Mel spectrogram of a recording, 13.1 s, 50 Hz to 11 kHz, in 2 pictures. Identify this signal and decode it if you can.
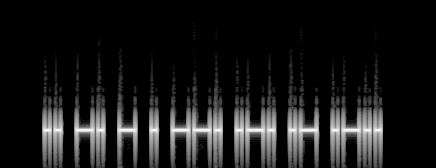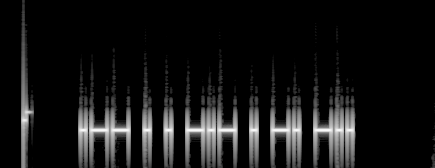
Morse code, heard as a keyed tone, about 15 wpm, 700 Hz. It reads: INTEGRAL WEEKEND
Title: Sets of 5 Words - New Word Drill - 15wpm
